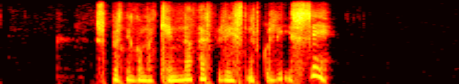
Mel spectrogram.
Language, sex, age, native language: Icelandic, female, 40-49, Icelandic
